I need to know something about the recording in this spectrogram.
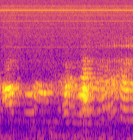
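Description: A faint, thin voice as if heard down a telephone line, in short broken syllables.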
